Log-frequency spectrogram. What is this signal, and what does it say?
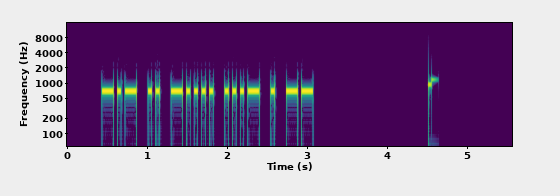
Morse code, heard as a keyed tone, about 25 wpm, 700 Hz. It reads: KI6VEM
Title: USA Call Signs 25wpm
